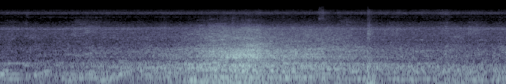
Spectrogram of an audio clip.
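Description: A passing vehicle: its noise swells to its loudest about halfway through and then fades away.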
